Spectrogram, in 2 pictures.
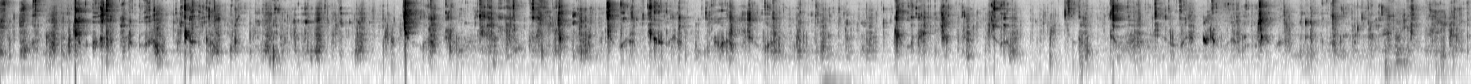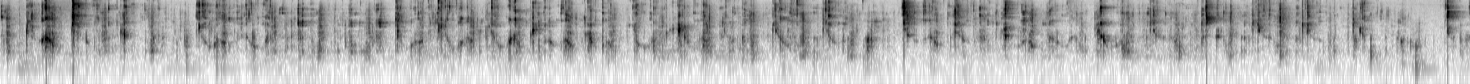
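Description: Close-up chewing and biting of octopus tentacle: a steady stream of short, wet mouth clicks and smacks.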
